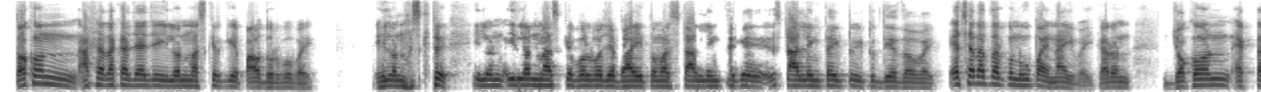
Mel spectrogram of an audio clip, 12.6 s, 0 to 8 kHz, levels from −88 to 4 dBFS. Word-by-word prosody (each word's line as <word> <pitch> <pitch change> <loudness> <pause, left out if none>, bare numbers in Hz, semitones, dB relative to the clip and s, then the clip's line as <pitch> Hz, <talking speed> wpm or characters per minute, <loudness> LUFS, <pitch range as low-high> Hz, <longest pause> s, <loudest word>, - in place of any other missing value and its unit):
তখন 200 -2 +4 0.4
আশা 160 +3 +2
রাখা 155 +1 +3
যায় 150 -1 +3
যে 145 - -2
Elon 135 0 +1
Musk-এর 135 +1 -2
গিয়ে 130 -1 -1
পাও 115 +1 +4
ধরবো 110 0 -3
ভাই। 95 - -4 0.7
Elon 135 0 +2
Musk 125 +3 -3
কে, 165 - +7 0.4
Elon, 145 0 0
Elon 155 -1 +3
Musk 145 0 +3
কে - - +3
বলব 140 -1 +2
যে 140 - +6
ভাই 130 0 +6 0.2
তোমার 130 -1 +2
Starlink 130 0 +1
থেকে 145 0 0 0.3
Starlink-টা 140 0 +2
একটু, 140 +2 -9
একটু 130 - -9
দিয়ে 125 -1 +1
দাও 115 -1 -2
ভাই। 105 -3 -5 0.2
এছাড়া 195 +1 +4
তো - - -7
আর - - -7
কোন 160 -2 -1
উপায় 140 -4 +1
নাই 120 -2 -1
ভাই। 80 -2 -11
কারণ 120 +3 -1 0.6
যখন 150 +5 +2 0.3
একটা 130 +2 -2
135 Hz, 190 wpm, -20 LUFS, 130-150 Hz, 0.7 s, কে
